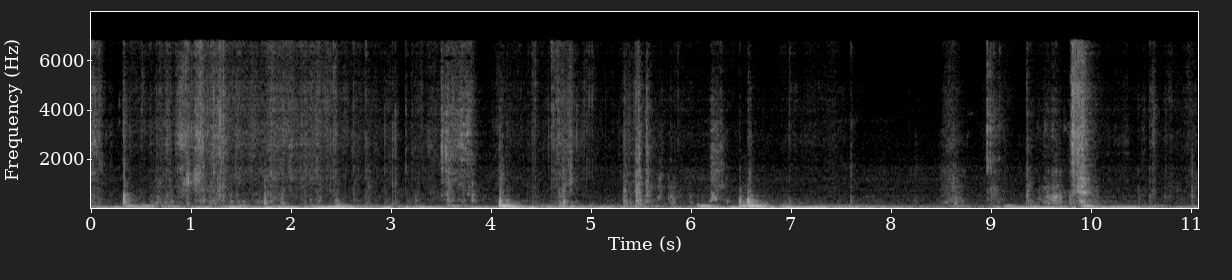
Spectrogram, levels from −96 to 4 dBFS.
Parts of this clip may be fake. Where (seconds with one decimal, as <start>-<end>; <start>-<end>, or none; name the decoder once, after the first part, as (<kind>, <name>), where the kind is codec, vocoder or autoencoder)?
0.0-11.1 (vocoder, Vocos)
